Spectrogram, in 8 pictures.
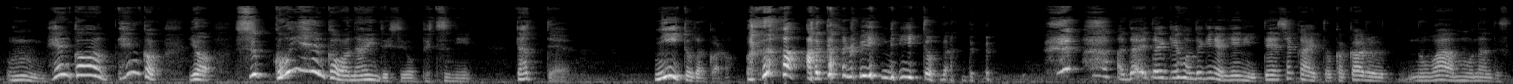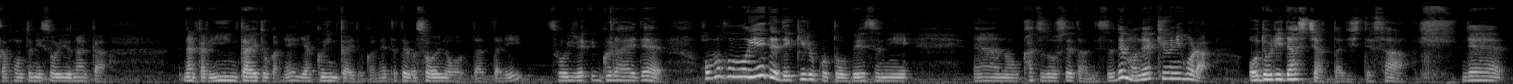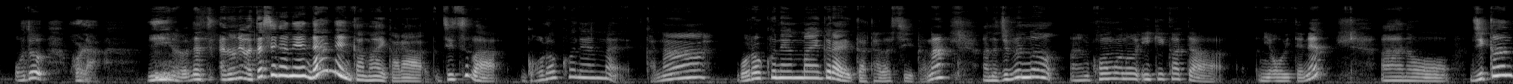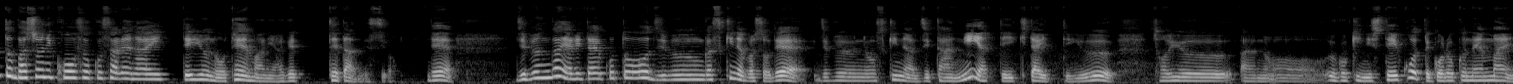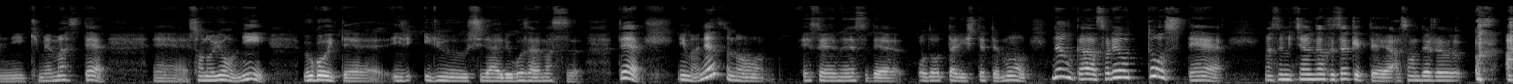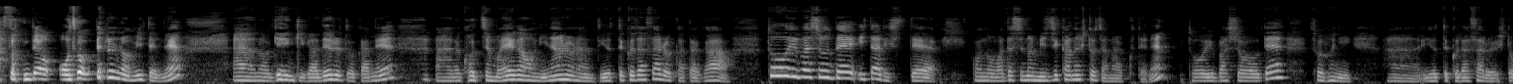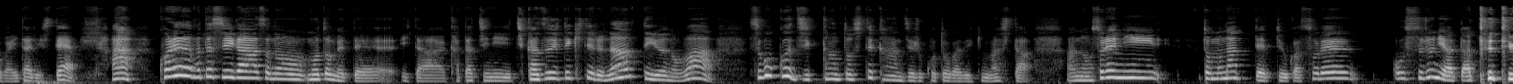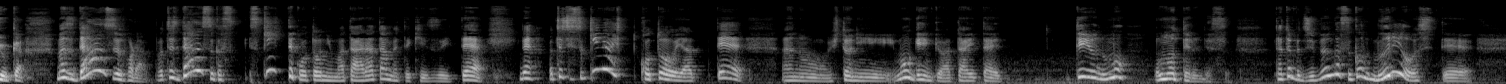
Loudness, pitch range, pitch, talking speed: -22 LUFS, 165-265 Hz, 195 Hz, 305 characters per minute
